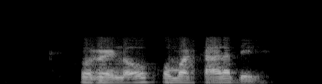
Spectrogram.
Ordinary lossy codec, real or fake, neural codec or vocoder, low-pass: AAC, 16 kbps; real; none; 3.6 kHz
